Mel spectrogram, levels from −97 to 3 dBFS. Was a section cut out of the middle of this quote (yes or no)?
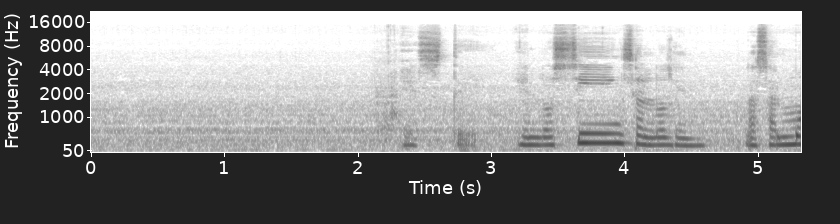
yes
